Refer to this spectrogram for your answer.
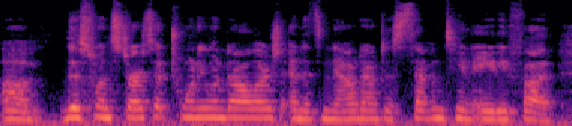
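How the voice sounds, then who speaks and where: This is a woman speaking. Vocal fry runs through her voice. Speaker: craft product demonstrator. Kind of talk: live sales stream. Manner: animated.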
